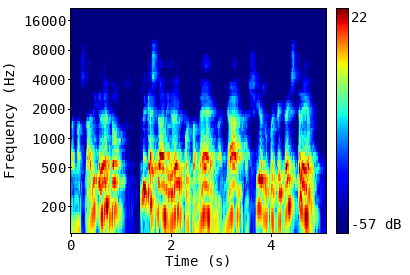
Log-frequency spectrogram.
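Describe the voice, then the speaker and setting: A man with a high pitch and lively intonation talks at a very fast pace. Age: 60s. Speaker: businessman. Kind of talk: interview storytelling. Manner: halting, with repetitions.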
